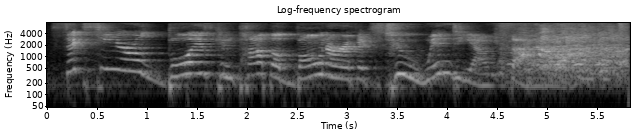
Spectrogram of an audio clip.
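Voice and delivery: loud, high comic outrage, slowing at the end; indignant rant. Real, not acted. Comic ranting to the crowd about girls' thoughts, loud and high. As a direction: build the rant with a laugh.

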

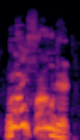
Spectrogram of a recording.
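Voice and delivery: high silly bragging dog voice; voicing the dog. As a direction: boast like the dog who won the fight. Dog voice in mock argument.

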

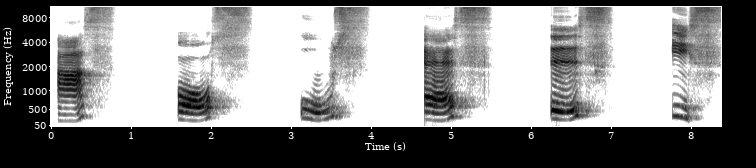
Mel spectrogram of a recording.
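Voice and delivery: "As, os, us, es, ys, is" one by one, each ending in a long s; "As, os, us, es, ys, is" as isolated drill syllables with sustained s endings; syllable demo. Shown as a demonstration. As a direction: say each syllable separately, holding the final "s". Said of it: "każdy kawałek podpisujemy daną sylabą".

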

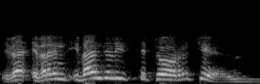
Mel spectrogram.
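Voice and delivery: playful Italian accent on the name; hammed-up Italian accent. Shown as a demonstration. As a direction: say Evangeliste Torricelli like an Italian waiter.

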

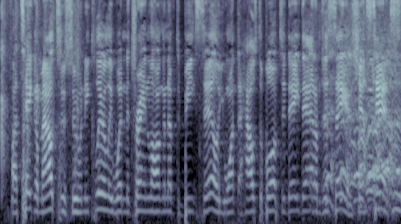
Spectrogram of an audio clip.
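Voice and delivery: high, loud, worked-up warning; urgent kid pleading. Acted. Kid warning dad about the action figure's training, high, loud and urgent. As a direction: argue it like the house is at stake.

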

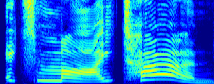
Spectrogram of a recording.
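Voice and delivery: high, drawn-out yell; loud, slow, high insistence; shouted protest. A narrator's reading. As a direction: stretch it into a bratty shout. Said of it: "shouted Henry".

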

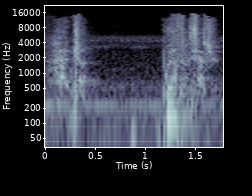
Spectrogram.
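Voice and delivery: soft, breathy hush to the patient; hushed warning. Acted. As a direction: keep it barely above a breath. 低声叮嘱含着药. (压低声音轻声叮嘱)

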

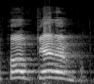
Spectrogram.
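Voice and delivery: laughing, urging on; laughing cheer. Real, not acted. Cheering again, reordered.

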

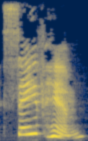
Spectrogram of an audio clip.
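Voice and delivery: high, loud panicked cry; narrated scream. A narrator's reading. Missus Gloop seeing her son sink, screaming. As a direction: scream for help, slightly restrained. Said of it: "screamed Missus Gloop".

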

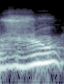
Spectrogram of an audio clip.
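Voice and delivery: zooming sound of a sliding drawer; vocal whoosh for a bank drawer; imitated drawer noise. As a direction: mimic a drawer shooting out with a quick zoom. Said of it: "opens the little drawer that comes out".

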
